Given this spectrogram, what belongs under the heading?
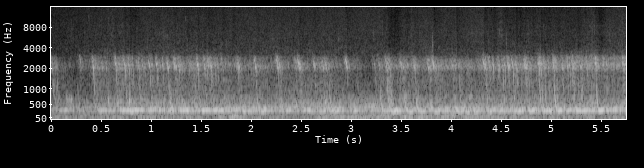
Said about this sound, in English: I captured this sound as the ice was melting one morning on Two Sisters Lake in Oneida County. The snow-free ice was still covering most of the lake, with pockets of open water breaking through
